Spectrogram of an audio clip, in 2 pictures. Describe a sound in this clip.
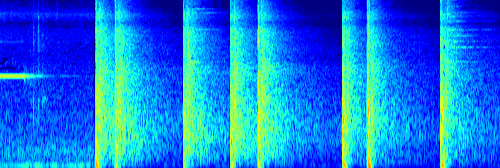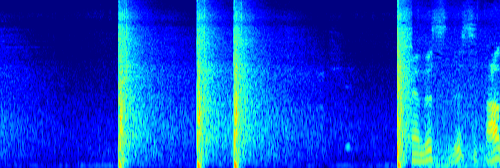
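Pistol shots ring out one after another outdoors, each echoing briefly.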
